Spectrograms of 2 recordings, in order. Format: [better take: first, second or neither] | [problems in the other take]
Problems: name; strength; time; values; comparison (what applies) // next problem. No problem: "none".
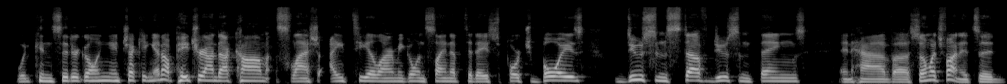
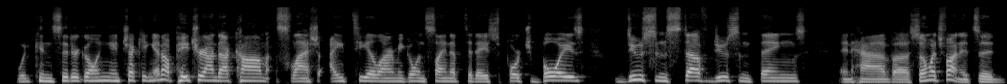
neither | none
